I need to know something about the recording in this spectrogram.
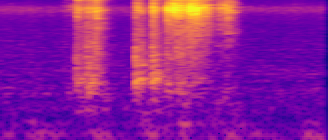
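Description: Small metal hand tool clinking and scraping: a short rattle about half a second in, then a louder run of quick scraping strokes.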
